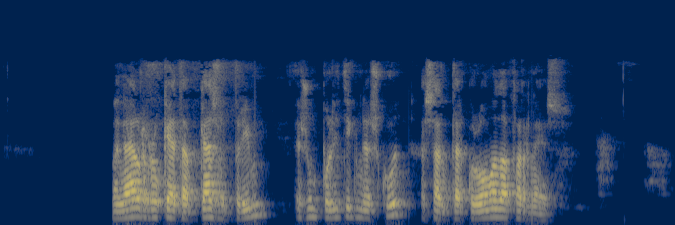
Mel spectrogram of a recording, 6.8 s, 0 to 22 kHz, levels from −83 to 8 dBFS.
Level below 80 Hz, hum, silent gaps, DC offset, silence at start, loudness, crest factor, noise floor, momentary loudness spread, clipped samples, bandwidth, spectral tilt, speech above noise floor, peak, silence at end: -70 dBFS; none; none; under 0.1%; 1.15 s; -19 LUFS; 20 dB; under -90 dBFS; 16 LU; under 0.1%; 7.8 kHz; -3.5 dB/octave; over 71 dB; -2 dBFS; 1.15 s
